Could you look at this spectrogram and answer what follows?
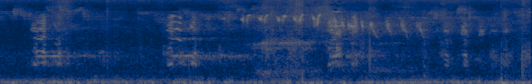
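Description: Geese honking in flight: a run of repeated calls, thickest in the middle, with a low wind rumble on the microphone.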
